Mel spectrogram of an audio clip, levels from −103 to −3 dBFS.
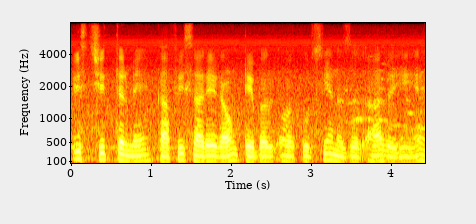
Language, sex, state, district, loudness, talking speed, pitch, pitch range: Hindi, male, Chandigarh, Chandigarh, -18 LUFS, 175 wpm, 105 Hz, 100-125 Hz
